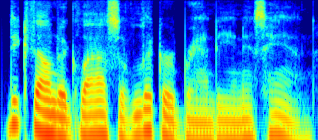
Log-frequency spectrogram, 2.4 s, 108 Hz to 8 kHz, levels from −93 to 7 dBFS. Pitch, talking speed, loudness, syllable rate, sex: 110 Hz, 250 wpm, -19 LUFS, 5.3 syllables/s, male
